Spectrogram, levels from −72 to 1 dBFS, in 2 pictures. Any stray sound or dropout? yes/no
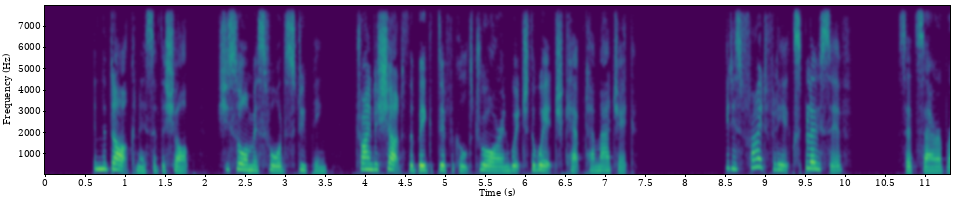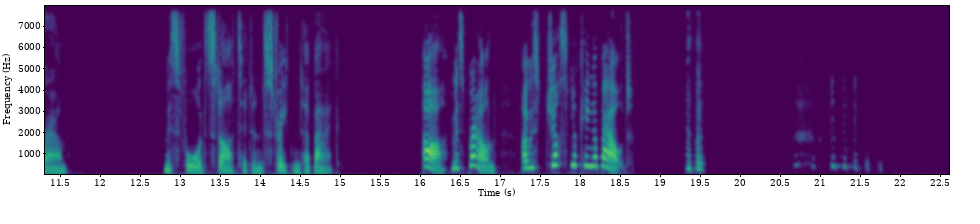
yes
